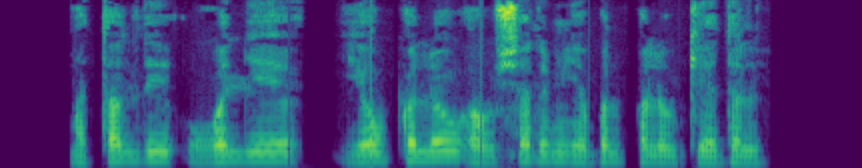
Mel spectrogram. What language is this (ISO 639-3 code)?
pus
